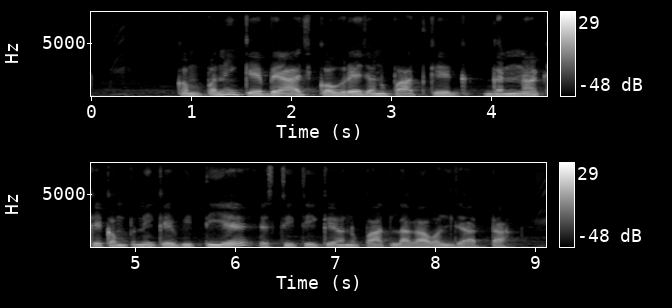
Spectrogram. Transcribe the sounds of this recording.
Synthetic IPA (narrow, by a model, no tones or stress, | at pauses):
kə̃mpənikebjaːd͡ʒkowɾeːd͡ʒənʊpaːt̪keɡənːakekə̃mpənikeʋɪt̪ijest̪ʰɪt̪ikeənʊpaːt̪ləɡaːʋəld͡ʒaːt̪aː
